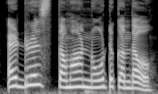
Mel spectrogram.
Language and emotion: Sindhi, neutral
